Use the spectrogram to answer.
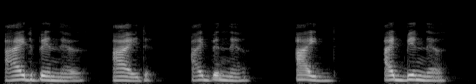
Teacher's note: the D is almost completely gone in my pronunciation. You don't hear I'd space been.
